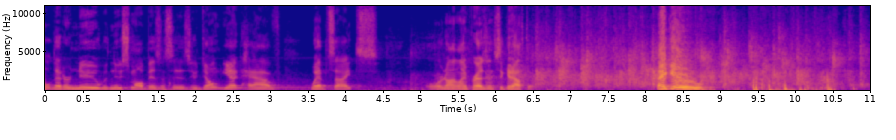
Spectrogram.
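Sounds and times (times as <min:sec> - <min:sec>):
audience applause: 0:05.6 - 0:11.0.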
